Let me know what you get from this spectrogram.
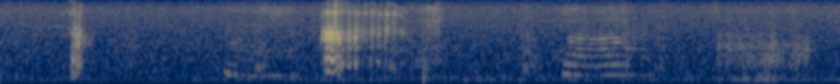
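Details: Persian cats impatient for a toy held up above them make brief low mews and one wavering, rising meow, with scattered clicks and a loud rustle in between.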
